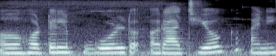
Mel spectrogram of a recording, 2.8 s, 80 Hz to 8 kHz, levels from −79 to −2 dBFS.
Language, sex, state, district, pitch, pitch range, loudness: Marathi, female, Maharashtra, Solapur, 205 Hz, 200-220 Hz, -14 LUFS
